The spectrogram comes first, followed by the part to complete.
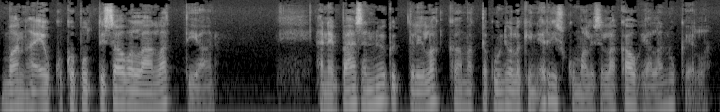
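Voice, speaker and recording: A man narrating an audiobook in a steady, measured manner. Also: lowish voice, husky, no echo. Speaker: audiobook reader. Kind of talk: scripted narration.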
